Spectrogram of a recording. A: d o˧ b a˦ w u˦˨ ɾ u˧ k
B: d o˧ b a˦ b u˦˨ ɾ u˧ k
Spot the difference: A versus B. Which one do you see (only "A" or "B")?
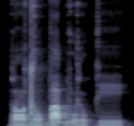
B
